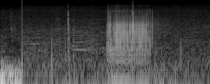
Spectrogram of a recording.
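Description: A fake fart from a prank fart-noise device: a loud, buzzy, wet-sounding blast lasting about half a second, about a second in. Just before it, a deep low rumble cuts off abruptly.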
